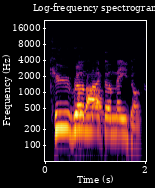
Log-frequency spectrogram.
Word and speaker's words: Kuramagomedov: of him, and Ramzan Kuramagomedov. Yeah. Ooh, well, that was a good one. That's it's fairly easy to pronounce for me. It's Nurmagomedov with a K, but this guy is no joke.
